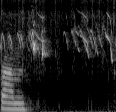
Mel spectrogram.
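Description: Young Rhode Island Red and Barred Rock chickens make a close, drawn-out call followed by quick high chirps and clucks, with a faint voice beneath.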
